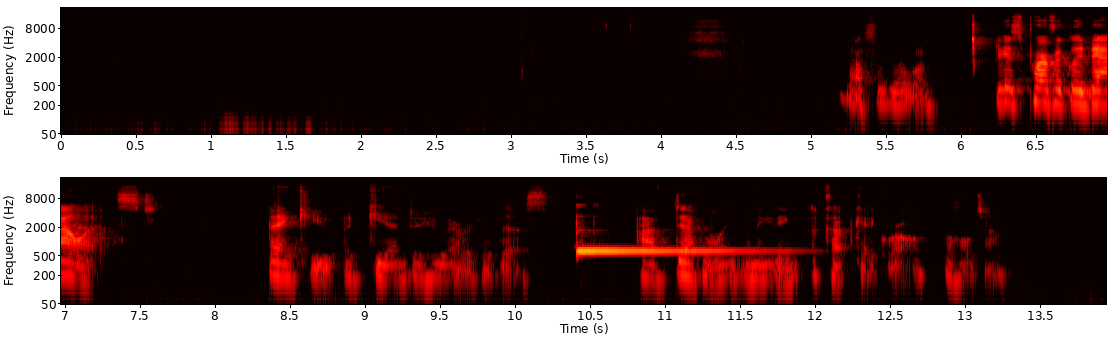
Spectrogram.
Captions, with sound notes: (exhales sharply) That's a good one. It gets perfectly balanced. Thank you, again, to whoever did this. (bell dinging) I have definitely been eating a cupcake wrong the whole time.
